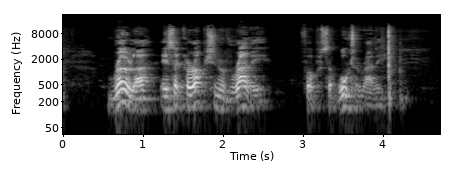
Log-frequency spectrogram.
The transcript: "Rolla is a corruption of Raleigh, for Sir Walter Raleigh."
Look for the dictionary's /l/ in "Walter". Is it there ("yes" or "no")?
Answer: no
